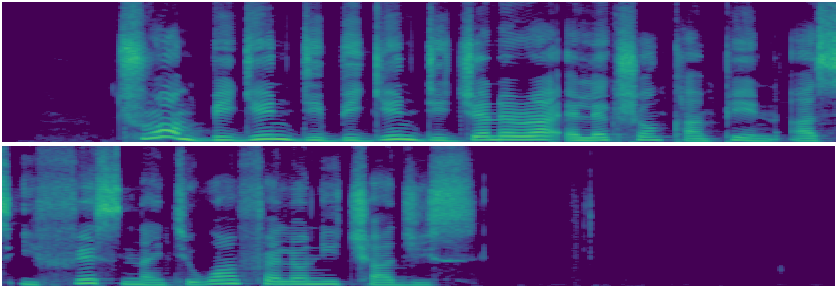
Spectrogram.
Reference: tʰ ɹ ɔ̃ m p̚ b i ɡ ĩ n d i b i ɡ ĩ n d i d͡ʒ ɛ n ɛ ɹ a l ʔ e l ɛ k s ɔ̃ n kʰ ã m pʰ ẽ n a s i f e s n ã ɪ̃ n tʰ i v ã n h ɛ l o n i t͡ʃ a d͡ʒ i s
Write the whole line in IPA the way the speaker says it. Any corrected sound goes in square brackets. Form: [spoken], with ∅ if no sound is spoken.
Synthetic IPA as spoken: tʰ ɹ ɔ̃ m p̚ b i ɡ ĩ n d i b i ɡ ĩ n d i d͡ʒ ɛ n ɛ ɹ a l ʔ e l ɛ k [ʃ] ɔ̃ n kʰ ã m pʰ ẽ n a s i f e s n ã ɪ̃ n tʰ i [w] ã n [f] ɛ l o n i t͡ʃ a d͡ʒ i s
